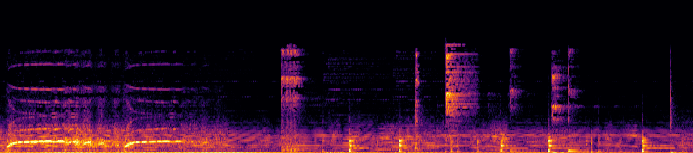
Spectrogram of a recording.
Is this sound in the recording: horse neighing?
yes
